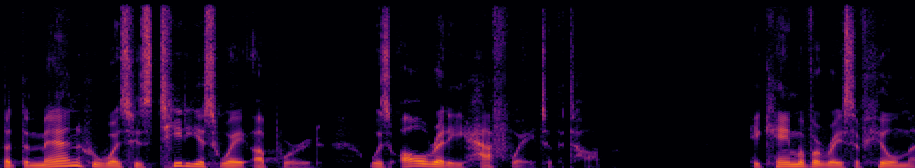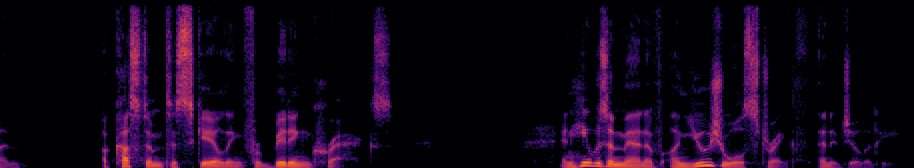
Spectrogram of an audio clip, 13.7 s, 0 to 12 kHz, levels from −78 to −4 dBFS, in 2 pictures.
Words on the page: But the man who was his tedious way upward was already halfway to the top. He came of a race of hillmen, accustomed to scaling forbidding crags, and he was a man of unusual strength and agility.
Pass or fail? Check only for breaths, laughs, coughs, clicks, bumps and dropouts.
pass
